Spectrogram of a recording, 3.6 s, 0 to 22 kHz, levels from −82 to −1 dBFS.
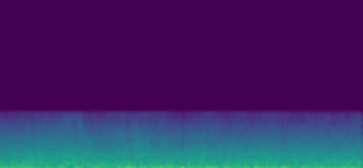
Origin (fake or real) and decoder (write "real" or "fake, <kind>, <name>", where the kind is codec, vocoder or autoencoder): fake, vocoder, Vocos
